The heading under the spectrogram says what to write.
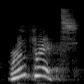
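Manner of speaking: high, delighted call of his name; sudden happy cry across the room; surprised call. Acted. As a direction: call out to him, pleasantly surprised. Sister spots her brother.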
